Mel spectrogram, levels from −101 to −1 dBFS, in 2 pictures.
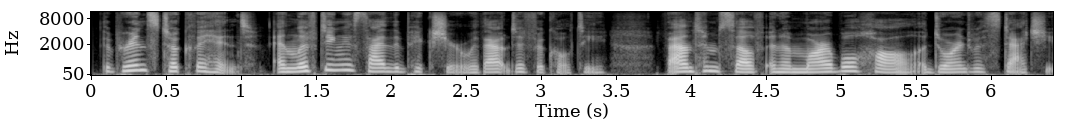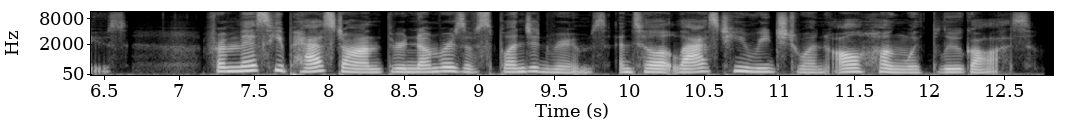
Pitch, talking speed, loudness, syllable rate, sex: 190 Hz, 195 wpm, -23 LUFS, 5.6 syllables/s, female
